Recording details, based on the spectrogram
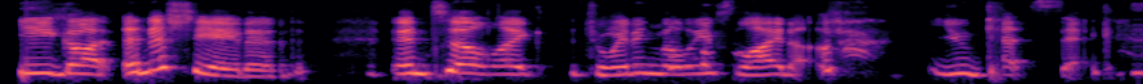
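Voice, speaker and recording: A woman co-hosting a casual podcast, congested and sniffly with a cold, chatting quickly with frequent laughs and sarcastic asides. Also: high-pitched, a bit bright, muffled recording. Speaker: podcast co-host. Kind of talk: casual chat about hockey.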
